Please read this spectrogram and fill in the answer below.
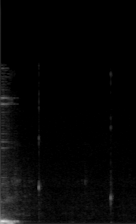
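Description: A man's word trails off, then near silence broken by two faint, short clicks about a second apart: a stylus tapping on a tablet screen while handwriting.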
